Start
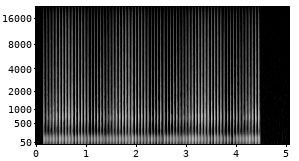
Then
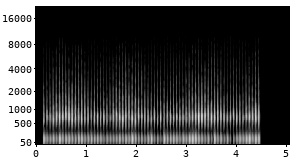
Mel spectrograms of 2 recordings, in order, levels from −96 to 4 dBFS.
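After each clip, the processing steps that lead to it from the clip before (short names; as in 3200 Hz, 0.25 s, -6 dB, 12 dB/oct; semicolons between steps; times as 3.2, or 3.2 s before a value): spectral expander 2.5:1; gain +3 dB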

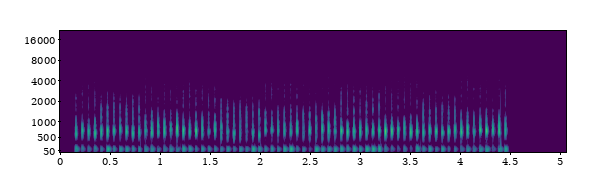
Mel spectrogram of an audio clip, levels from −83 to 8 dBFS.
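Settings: step phaser 2.5 Hz 370–1900 Hz; gain -7.5 dB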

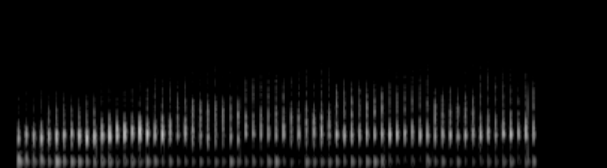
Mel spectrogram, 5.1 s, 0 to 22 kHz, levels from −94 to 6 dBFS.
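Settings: band-pass sweep 220 Hz -> 1900 Hz, 0.05–1.7; gain +8.5 dB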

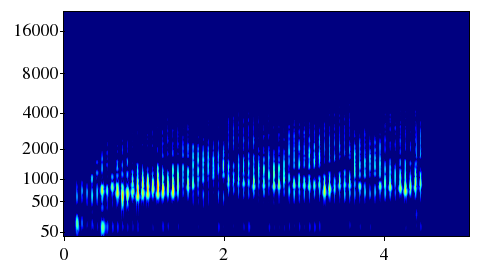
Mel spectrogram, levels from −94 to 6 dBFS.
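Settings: spectral noise reduction 24 dB; gain -5.5 dB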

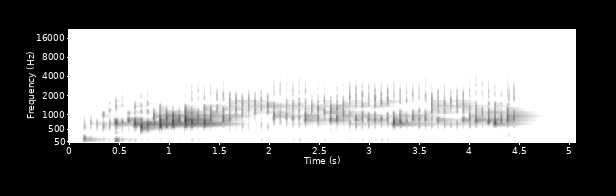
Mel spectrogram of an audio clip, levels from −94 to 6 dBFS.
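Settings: de-hum 136.2 Hz, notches 12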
